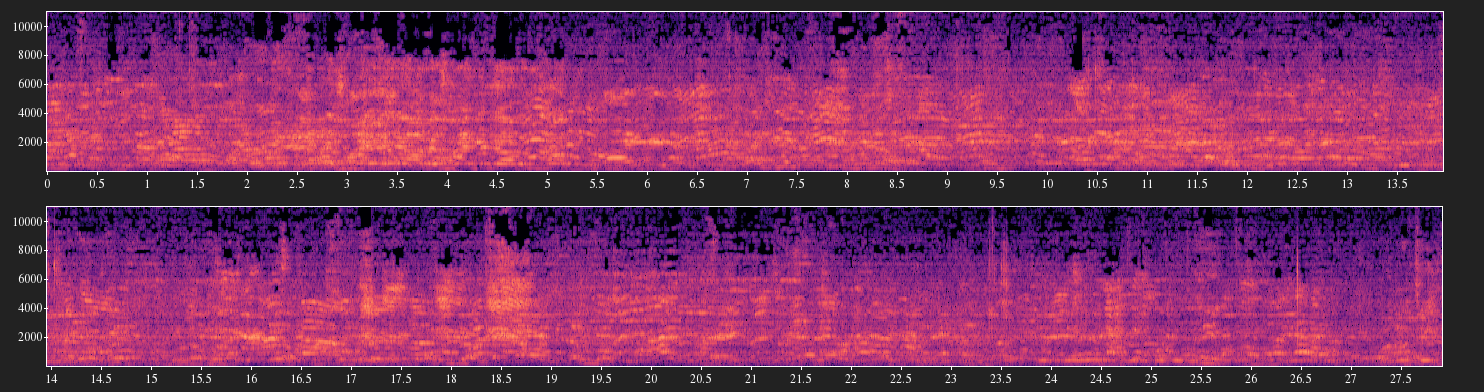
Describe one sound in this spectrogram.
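A crowd of men, women and children chatter close by.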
